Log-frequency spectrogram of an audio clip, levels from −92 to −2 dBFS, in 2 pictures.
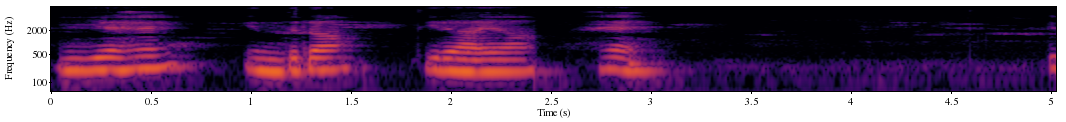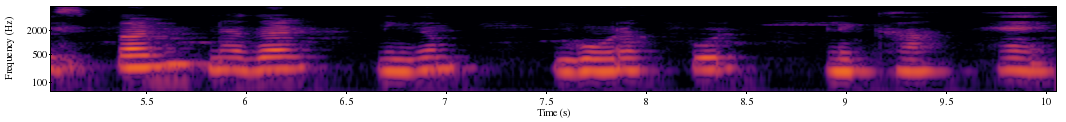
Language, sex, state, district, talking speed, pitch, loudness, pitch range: Hindi, female, Uttar Pradesh, Gorakhpur, 65 wpm, 210 Hz, -42 LUFS, 195-225 Hz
